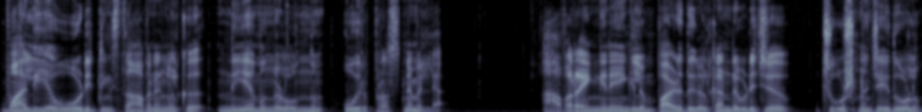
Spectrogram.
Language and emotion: Malayalam, disgusted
